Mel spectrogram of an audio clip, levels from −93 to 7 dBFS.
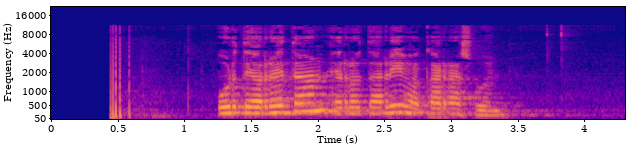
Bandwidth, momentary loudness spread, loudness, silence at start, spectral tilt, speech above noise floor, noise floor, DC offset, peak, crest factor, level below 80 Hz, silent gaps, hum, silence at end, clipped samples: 11.5 kHz; 14 LU; -20 LUFS; 0.45 s; -5.5 dB/octave; 34 dB; -52 dBFS; under 0.1%; -4 dBFS; 18 dB; -50 dBFS; none; none; 0.9 s; under 0.1%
